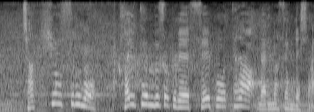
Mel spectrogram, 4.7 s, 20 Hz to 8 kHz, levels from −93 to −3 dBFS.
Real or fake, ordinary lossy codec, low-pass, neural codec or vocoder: fake; none; 7.2 kHz; codec, 44.1 kHz, 3.4 kbps, Pupu-Codec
